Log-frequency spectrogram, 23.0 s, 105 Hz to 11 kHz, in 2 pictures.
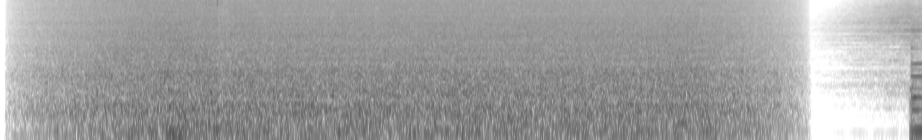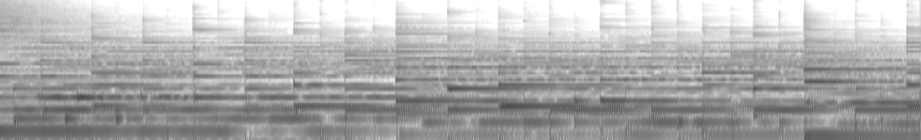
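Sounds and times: waterfall rushing: 0:00.1 - 0:10.2.

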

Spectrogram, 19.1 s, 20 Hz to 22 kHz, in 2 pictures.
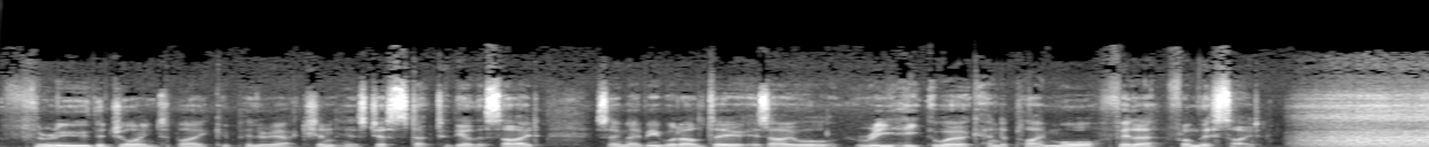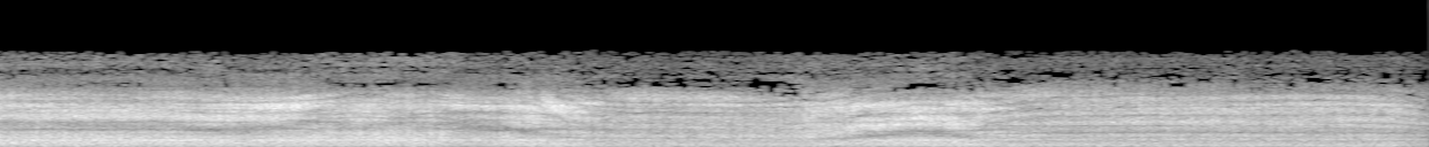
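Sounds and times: gas torch hissing: 0:08.6 - 0:19.0.

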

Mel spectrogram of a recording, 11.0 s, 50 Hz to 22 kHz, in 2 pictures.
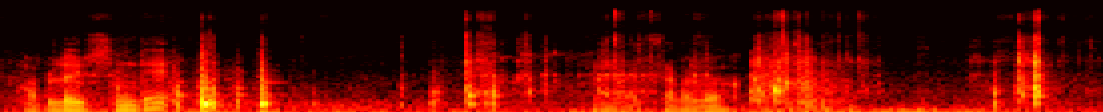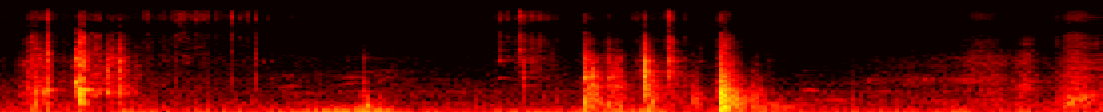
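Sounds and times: metal clanks and scrapes: 0:00.6 - 0:06.8.

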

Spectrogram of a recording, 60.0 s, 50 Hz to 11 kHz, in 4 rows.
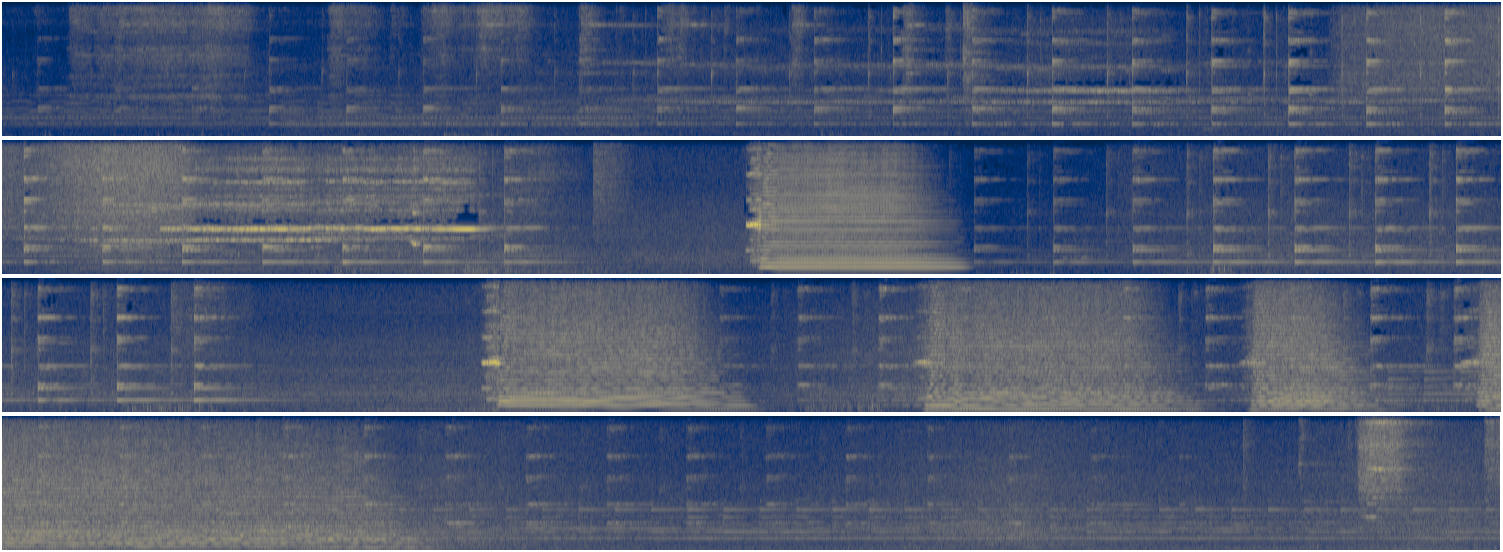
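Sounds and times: crossing bell dinging: 0:00.0 - 0:20.9, 0:22.4 - 0:32.9, 0:34.8 - 0:59.9
train rumbling by: 0:00.0 - 0:59.9
train air horn blasts: 0:22.4 - 0:24.7, 0:34.8 - 0:37.7, 0:39.1 - 0:43.8, 0:44.7 - 0:49.4.

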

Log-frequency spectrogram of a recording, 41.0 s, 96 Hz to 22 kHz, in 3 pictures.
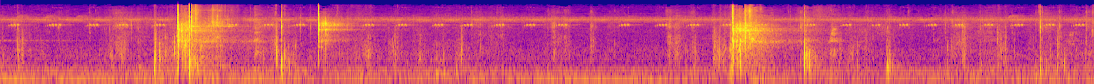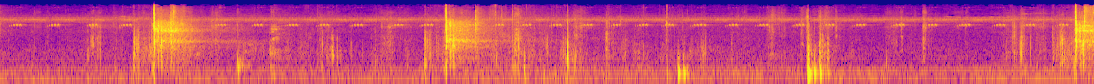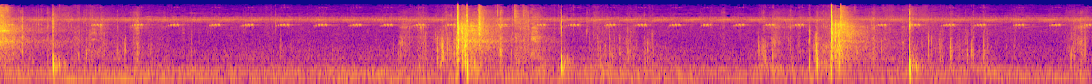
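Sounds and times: crickets trilling: 0:00.0 - 0:41.0
baseball bat hitting ball: 0:02.1 - 0:04.5, 0:09.0 - 0:10.4, 0:15.4 - 0:16.8, 0:19.0 - 0:20.9, 0:27.0 - 0:28.3, 0:32.9 - 0:34.5, 0:37.5 - 0:39.0.

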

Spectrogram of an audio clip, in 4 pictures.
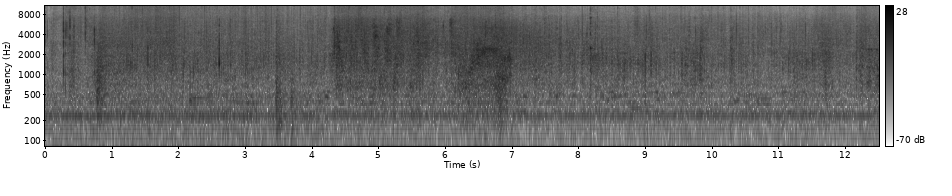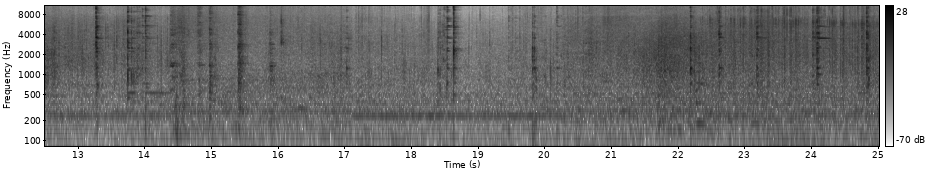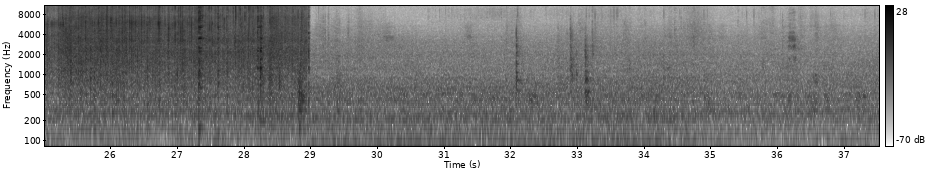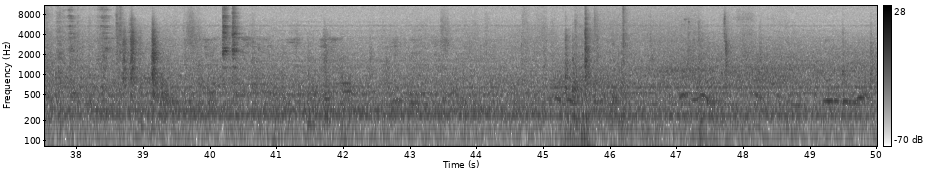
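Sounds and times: food sizzling on griddle: 0:00.0 - 0:29.0.

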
